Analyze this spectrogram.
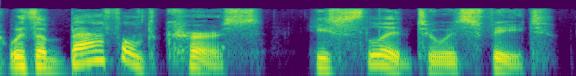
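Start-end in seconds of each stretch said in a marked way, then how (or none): none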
